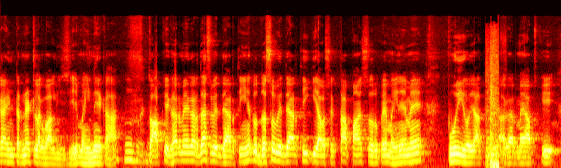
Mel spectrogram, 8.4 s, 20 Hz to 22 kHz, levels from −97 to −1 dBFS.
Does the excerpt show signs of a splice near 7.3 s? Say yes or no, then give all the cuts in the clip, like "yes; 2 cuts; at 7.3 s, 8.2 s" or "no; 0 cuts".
yes; 1 cut; at 7.3 s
